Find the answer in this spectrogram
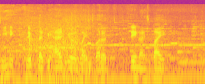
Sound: vehicle approaching

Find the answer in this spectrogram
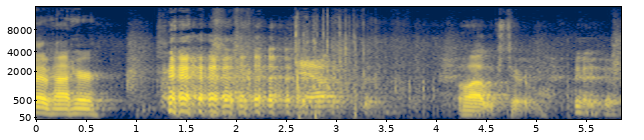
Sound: laughs

